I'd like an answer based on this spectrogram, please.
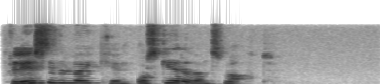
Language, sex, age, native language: Icelandic, female, 50-59, Icelandic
